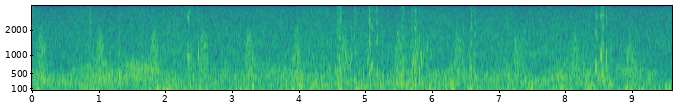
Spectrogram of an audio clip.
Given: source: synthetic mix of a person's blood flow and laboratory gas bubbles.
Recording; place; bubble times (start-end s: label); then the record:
Doppler ultrasound of blood flow; subclavian vein
2.06-2.53 s: bubbles
3.96-4.67 s: bubbles
4.75-5.28 s: bubbles
5.50-6.02 s: bubbles
6.44-6.67 s: bubbles
7.11-7.17 s: bubbles
8.23-8.73 s: bubbles
9.56-9.61 s: bubbles
From the record:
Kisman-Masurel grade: 232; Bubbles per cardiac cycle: several, 3 to 8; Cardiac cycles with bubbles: 50 to 99%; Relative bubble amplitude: moderate (0.250 to 0.450); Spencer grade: 3 (all of the cardiac periods contain showers or single bubble signals, but not dominating or overriding the cardiac motion signals); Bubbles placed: anywhere in the cardiac cycle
